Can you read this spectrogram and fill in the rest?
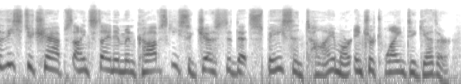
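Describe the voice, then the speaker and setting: A woman playing an eager, brainy seventeen-year-old boy inventor from 1915, husky and enthusiastic, in a period audio drama. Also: on the high side. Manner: enthusiastic, explanatory.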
